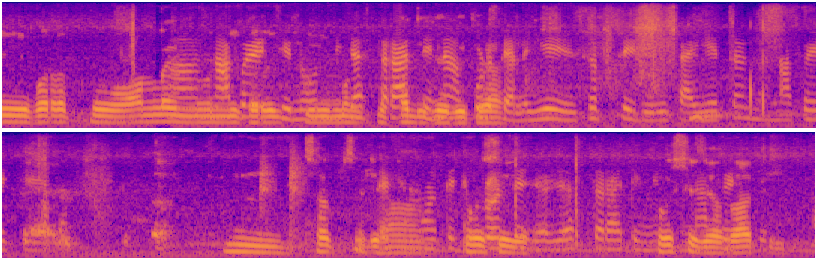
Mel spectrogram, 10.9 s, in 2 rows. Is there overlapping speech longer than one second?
Yes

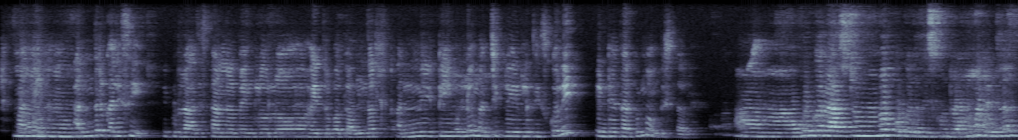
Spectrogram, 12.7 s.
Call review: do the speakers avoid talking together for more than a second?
Yes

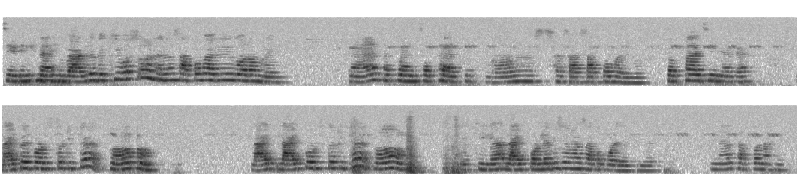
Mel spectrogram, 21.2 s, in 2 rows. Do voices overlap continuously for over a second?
No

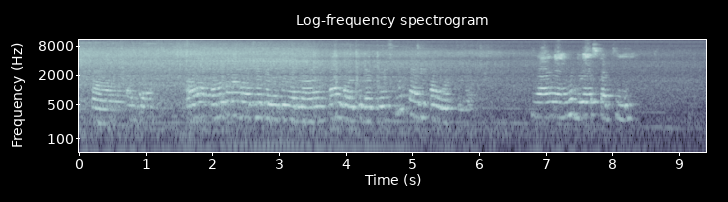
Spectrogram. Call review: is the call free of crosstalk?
Yes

